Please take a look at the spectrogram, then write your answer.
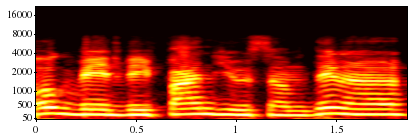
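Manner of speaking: deliberate, pointed delivery. Standing in front of Jonah with axe and shield raised, said very loudly. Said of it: "I say very loudly".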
